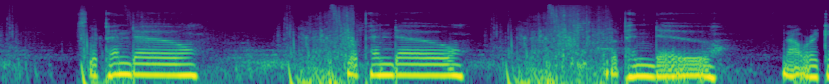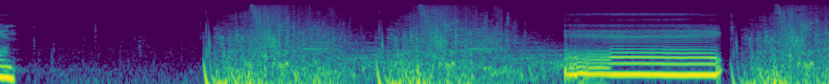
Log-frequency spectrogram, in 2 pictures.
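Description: A magical tone hums steadily and then cuts off.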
